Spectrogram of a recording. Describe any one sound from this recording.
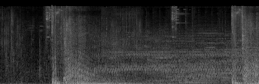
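An arrow strikes a machine with a crackling electric burst.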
